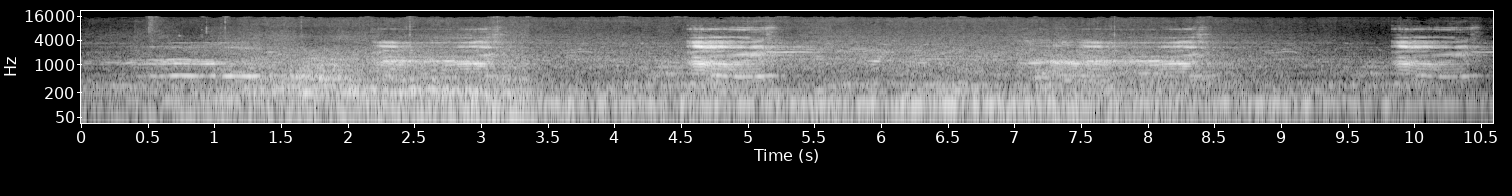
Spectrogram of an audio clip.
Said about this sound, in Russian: И это был звук, который издает жираф. Ну, в этом случае маленький жирафчик, который разговаривает со своей мамой.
